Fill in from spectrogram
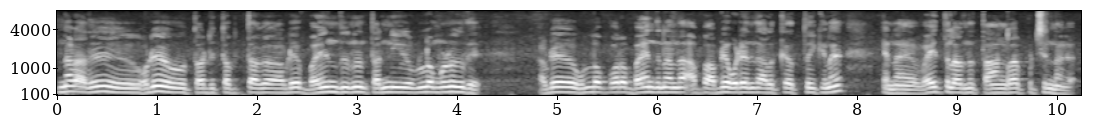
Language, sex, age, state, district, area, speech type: Tamil, male, 60+, Tamil Nadu, Tiruvannamalai, rural, spontaneous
